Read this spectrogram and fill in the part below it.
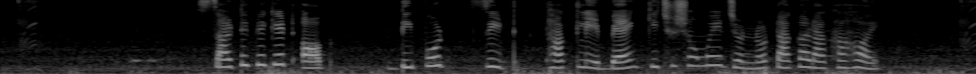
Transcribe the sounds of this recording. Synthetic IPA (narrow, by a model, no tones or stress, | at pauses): saɾʈifʰikeʈɔbɖipoɾʈ | siʈt̪ʰaklebɛŋkːit͡ɕʰuʃɔmɔeɾd͡ʑonːoʈakaɾakʰaɦɔe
